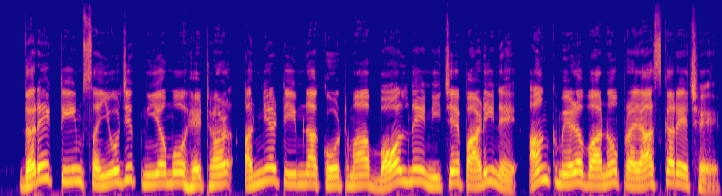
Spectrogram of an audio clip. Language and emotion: Gujarati, neutral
